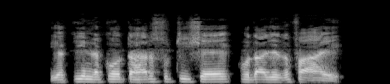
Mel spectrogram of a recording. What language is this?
Sindhi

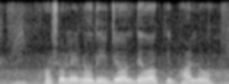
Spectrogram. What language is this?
Bangla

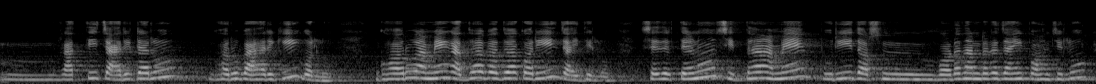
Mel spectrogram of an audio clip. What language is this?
Odia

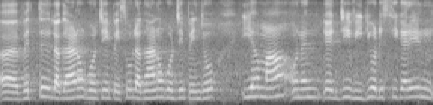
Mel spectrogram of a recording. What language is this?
Sindhi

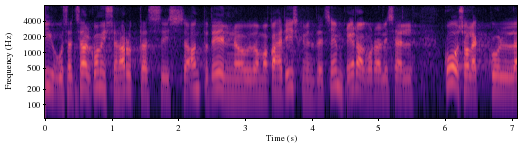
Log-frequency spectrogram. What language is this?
Estonian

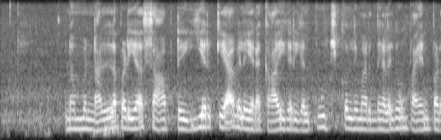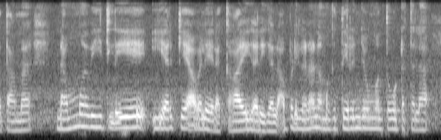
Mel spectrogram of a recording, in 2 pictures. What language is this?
Tamil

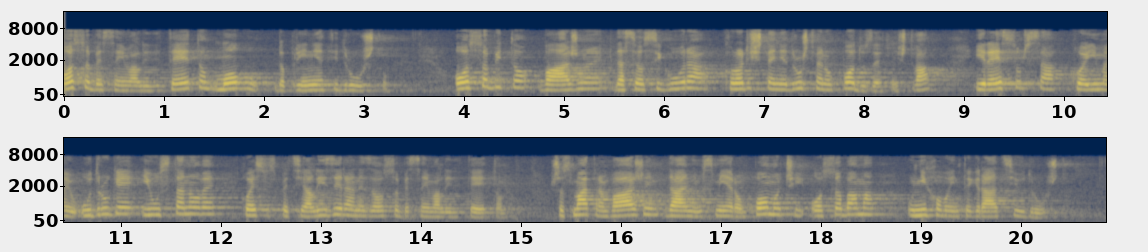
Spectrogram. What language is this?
Croatian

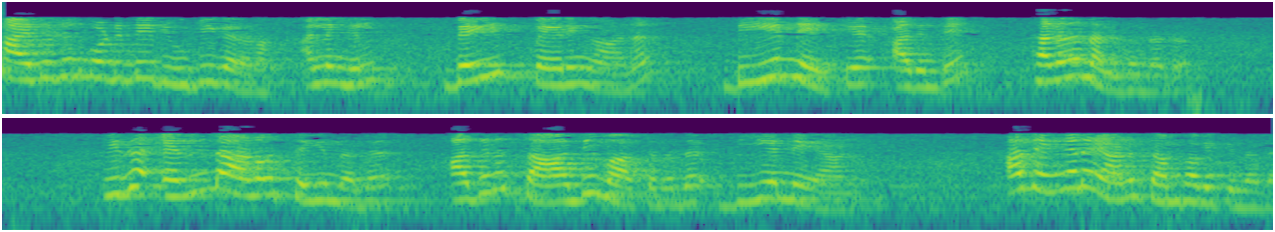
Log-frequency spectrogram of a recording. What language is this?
Malayalam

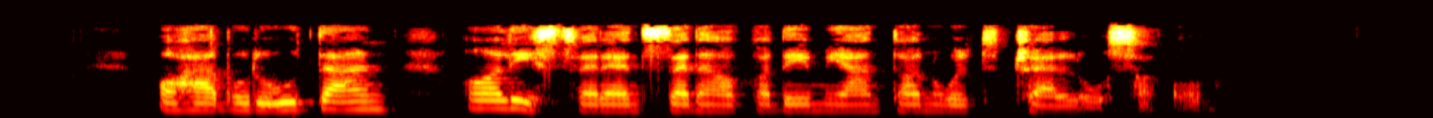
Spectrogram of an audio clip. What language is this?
Hungarian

